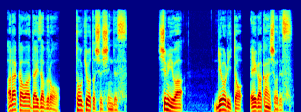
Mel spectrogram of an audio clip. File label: freetalk, male voice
